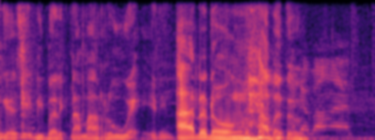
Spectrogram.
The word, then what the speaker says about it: rue: Kalau di Prancis harusnya kan bacanya kan ru kan kayak ya elah ribet banget.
